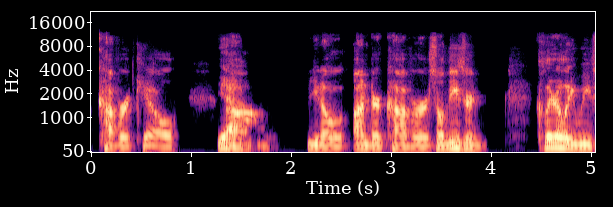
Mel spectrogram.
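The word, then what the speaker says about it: Under Cöver: of them ozzy did undercover motorhead did under if we pronounced it with the umlaut that it has under cover but it's actually undercover saxon recently brought out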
